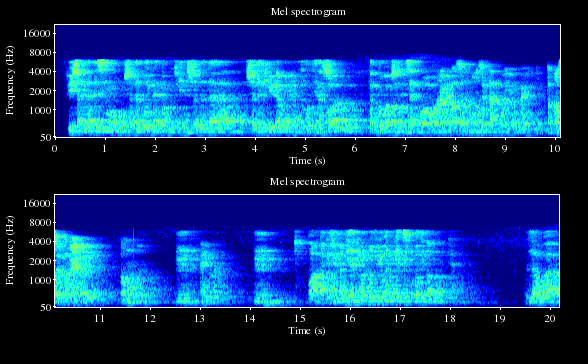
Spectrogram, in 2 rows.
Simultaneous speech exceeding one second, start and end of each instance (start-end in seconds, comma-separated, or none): none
